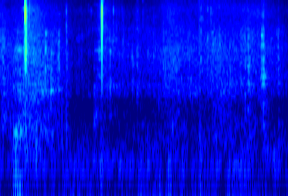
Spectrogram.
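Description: Quiet campfire of burning wood, with two sharp pops from the fire about half a second apart over a faint low hiss.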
